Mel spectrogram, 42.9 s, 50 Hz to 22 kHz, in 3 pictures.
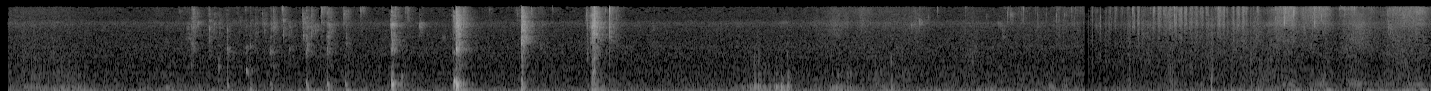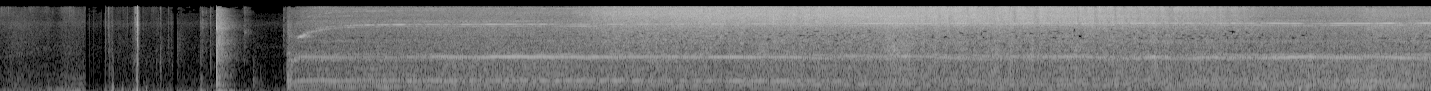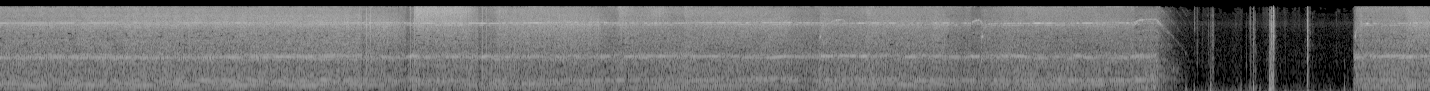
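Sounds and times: carpet cleaner motor whining: 17.2s - 40.4s, 42.2s - 42.9s.

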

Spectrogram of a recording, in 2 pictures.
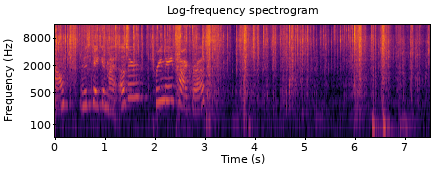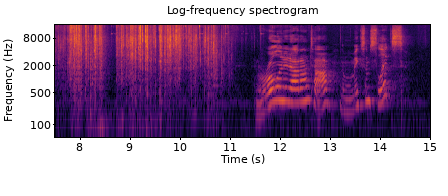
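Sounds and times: plastic wrapper crinkling: 0.0s - 11.2s.

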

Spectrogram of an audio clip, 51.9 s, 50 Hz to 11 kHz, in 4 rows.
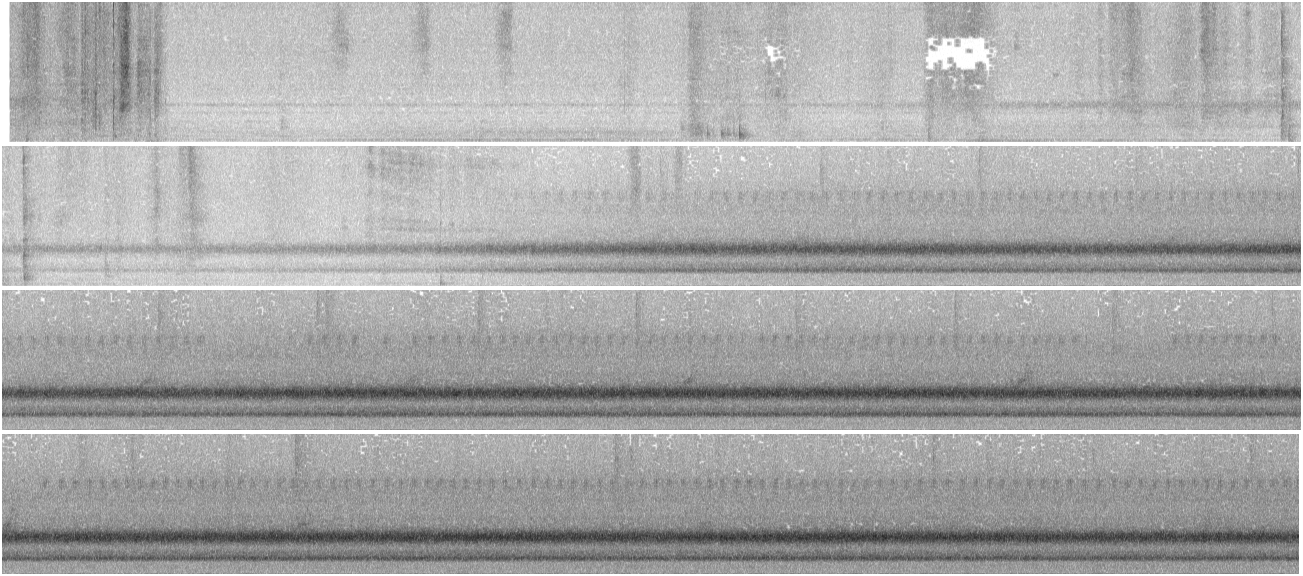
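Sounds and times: low hum: 0.1s - 51.9s
frogs trilling: 17.6s - 51.9s.

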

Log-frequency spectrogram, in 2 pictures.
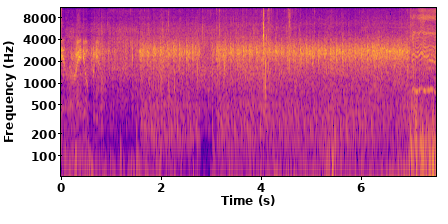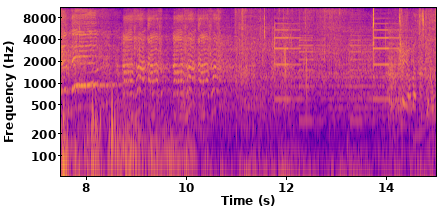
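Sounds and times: bike tyres rattling on rough trail: 0.0s - 6.2s
scattered clicks: 0.6s - 7.1s
steady high buzz: 1.6s - 15.0s.

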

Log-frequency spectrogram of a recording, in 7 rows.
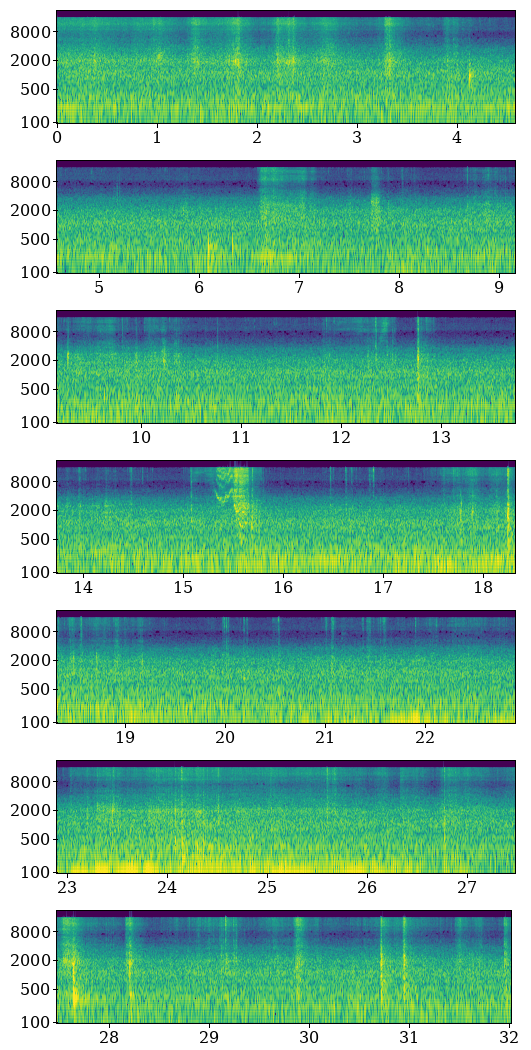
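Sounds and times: plastic film rustling and crinkling: 0.0s - 4.2s, 17.4s - 20.2s, 21.2s - 32.0s.

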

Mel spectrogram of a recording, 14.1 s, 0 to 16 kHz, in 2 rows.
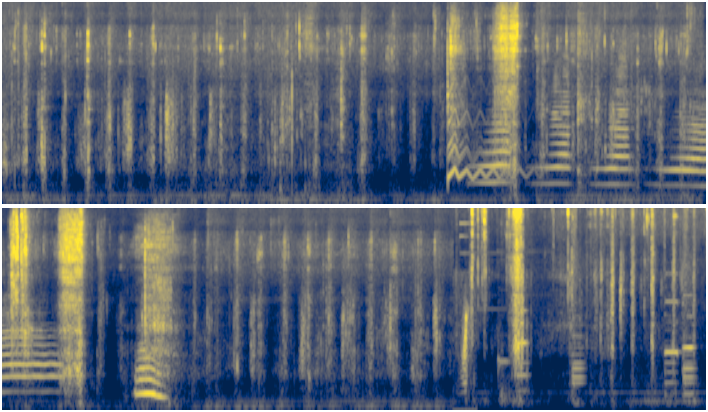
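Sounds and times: person slurping and chewing noodles: 0.0s - 13.8s.

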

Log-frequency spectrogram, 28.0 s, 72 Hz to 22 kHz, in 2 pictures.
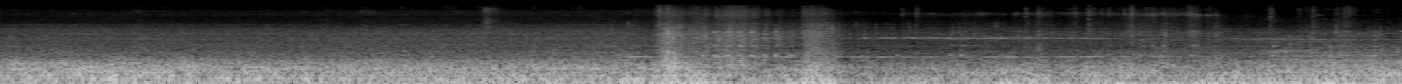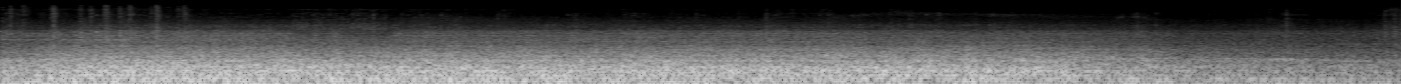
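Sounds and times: airliner cabin rumble: 0.0s - 28.0s.

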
